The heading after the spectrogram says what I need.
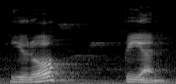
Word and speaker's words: European: voabel but we can't european okay starting with here given e vowel but we don't pronounce this as e u european so starting with consonant sound so we put here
